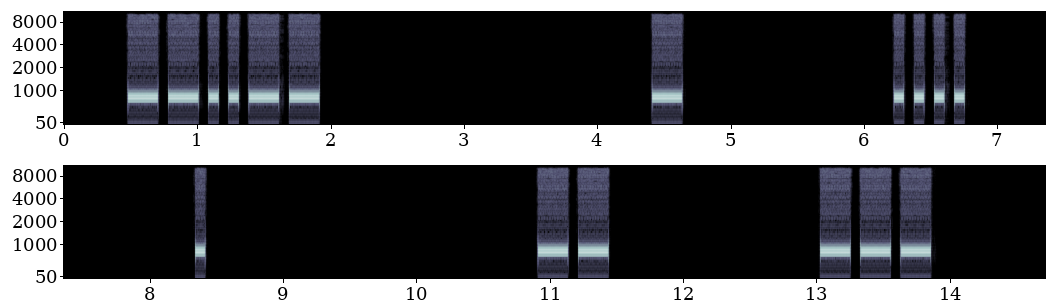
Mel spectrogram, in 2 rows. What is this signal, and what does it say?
Morse code, heard as a keyed tone, about 16 wpm, spaced as for 5 wpm, 800 Hz. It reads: , THE MO
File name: Technical Subjects / Technical Subjects-mp3s / XC @5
